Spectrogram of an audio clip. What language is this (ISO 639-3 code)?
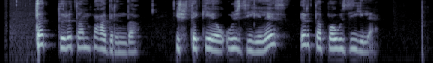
lit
